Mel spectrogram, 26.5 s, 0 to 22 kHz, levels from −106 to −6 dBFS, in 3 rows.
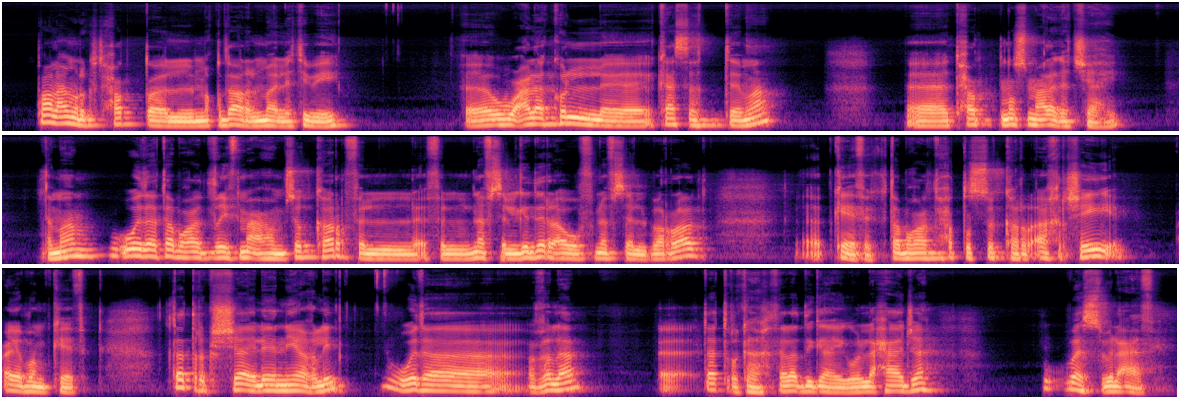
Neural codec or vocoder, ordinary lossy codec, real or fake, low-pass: none; none; real; none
